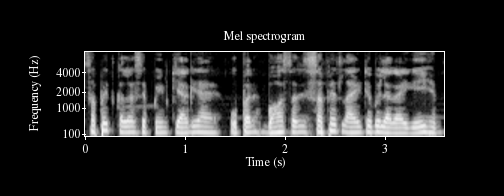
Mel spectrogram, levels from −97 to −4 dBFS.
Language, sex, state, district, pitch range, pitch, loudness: Hindi, male, Uttar Pradesh, Lucknow, 145-160 Hz, 155 Hz, -16 LUFS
